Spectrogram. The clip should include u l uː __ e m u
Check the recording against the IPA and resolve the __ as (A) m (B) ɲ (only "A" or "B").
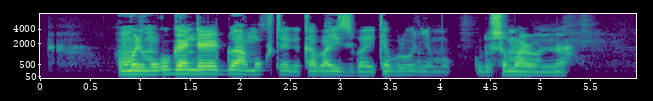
B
